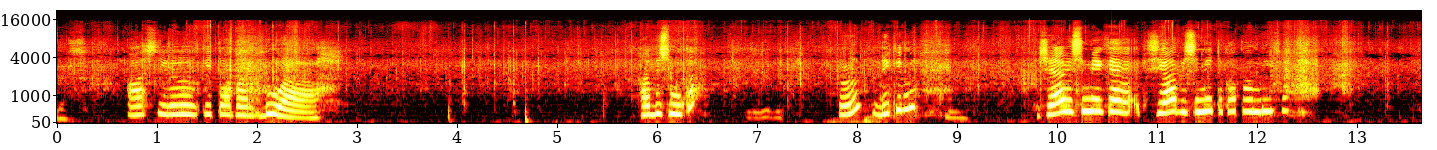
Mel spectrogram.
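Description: A woman talks with animation close by, outdoors.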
